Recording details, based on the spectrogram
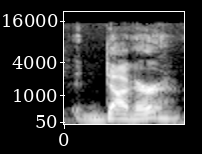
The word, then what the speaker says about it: Duggar: On a little bit of a side note, Josh Duggar, rhymes with hugger, he was part of his family's TV show.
